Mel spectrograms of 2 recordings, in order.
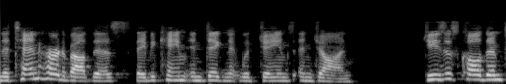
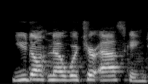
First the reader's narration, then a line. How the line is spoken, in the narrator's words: Jesus said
